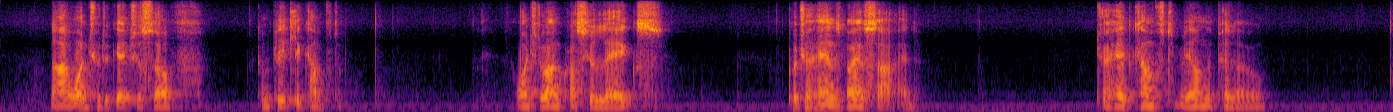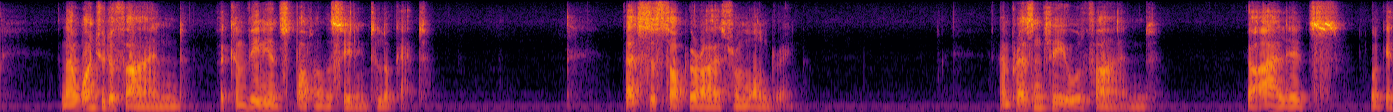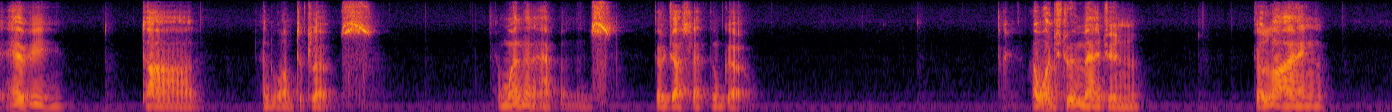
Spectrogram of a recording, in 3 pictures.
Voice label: Typical hypnotic induction; Graves Medical Audiovisual Library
